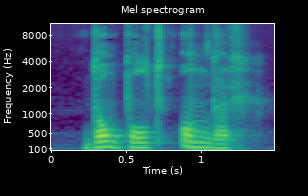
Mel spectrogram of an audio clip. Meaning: inflection of onderdompelen: 1. second/third-person singular present indicative 2. plural imperative
- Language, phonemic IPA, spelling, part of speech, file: Dutch, /ˈdɔmpəlt ˈɔndər/, dompelt onder, verb, Nl-dompelt onder.ogg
